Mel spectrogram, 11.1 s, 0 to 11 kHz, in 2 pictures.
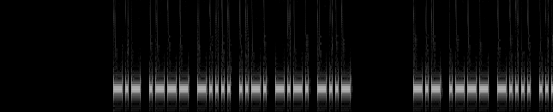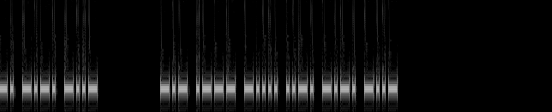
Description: Morse code, heard as a keyed tone, about 40 wpm, 700 Hz. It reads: KJ6FCX KJ6FCX KJ6FCX
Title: USA Call Signs - 6 Characters - Repeated 3x - 40wpm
